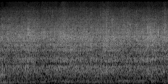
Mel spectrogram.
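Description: Shrimp fried rice frying in a pan, giving a steady, loud, close sizzle with a dense hiss that continues evenly and without a break.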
